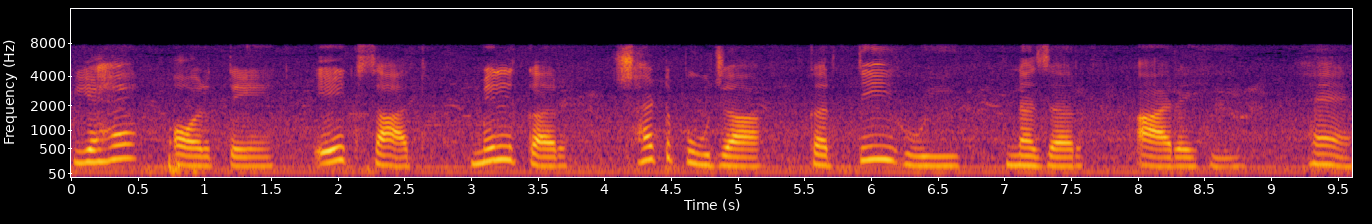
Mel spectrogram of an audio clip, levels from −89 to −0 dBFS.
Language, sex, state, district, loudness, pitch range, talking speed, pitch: Hindi, female, Madhya Pradesh, Katni, -17 LUFS, 160-230 Hz, 80 wpm, 175 Hz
